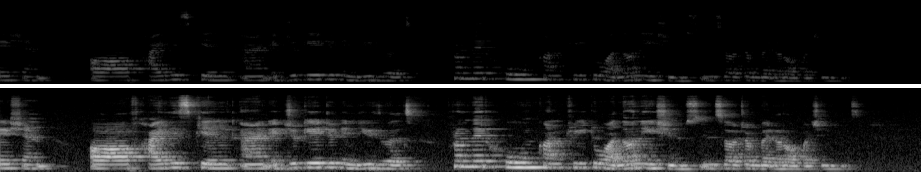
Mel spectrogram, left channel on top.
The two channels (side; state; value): left; quieter; 30.9 dB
